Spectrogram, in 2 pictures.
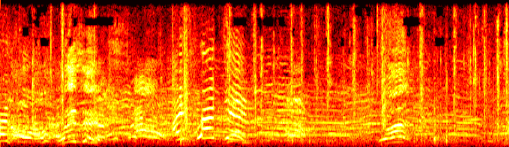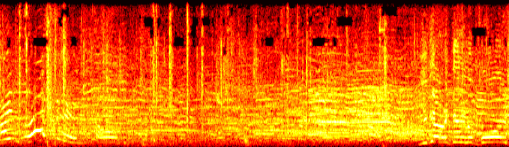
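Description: Several voices calling out and chattering over one another, with no clear words; some calls swoop sharply upward.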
